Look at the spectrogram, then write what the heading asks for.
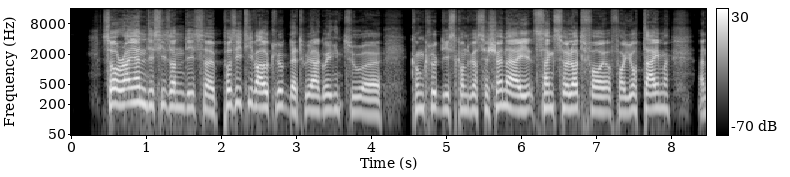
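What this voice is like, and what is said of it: French accent in English. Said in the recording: “my accent is very ... French.”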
